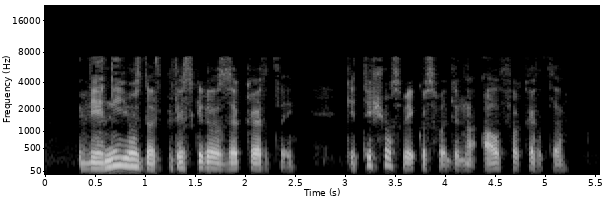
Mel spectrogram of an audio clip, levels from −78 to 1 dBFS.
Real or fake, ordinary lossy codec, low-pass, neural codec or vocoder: fake; MP3, 48 kbps; 7.2 kHz; codec, 16 kHz in and 24 kHz out, 2.2 kbps, FireRedTTS-2 codec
